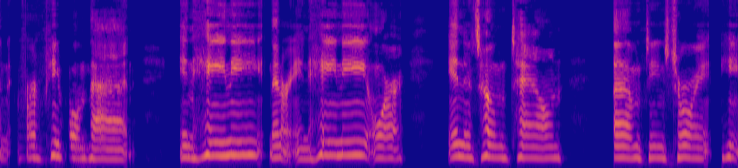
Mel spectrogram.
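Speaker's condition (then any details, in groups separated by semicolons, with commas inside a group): ALS; speech slightly slurred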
